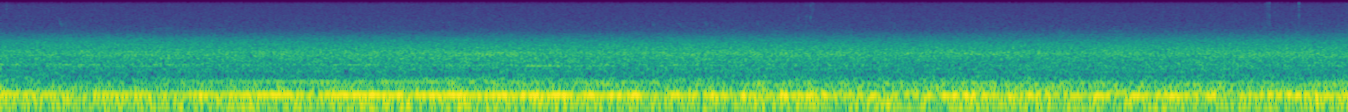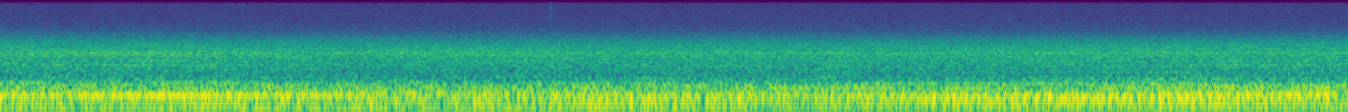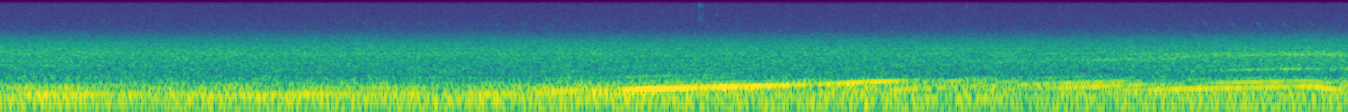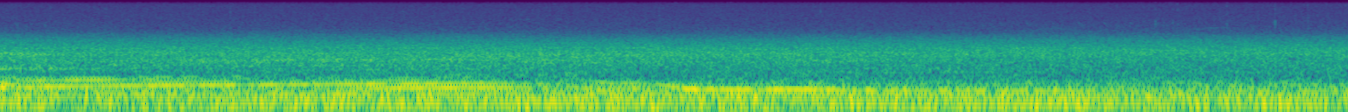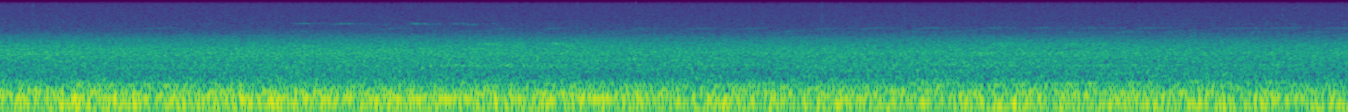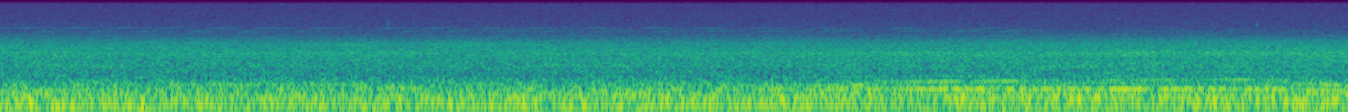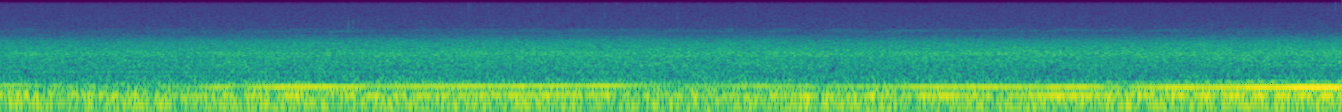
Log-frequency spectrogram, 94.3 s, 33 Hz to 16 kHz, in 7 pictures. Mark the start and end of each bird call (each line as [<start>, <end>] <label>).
[56.83, 58.43] Blue Jay (Cyanocitta cristata)
[58.63, 59.73] American Crow (Corvus brachyrhynchos)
